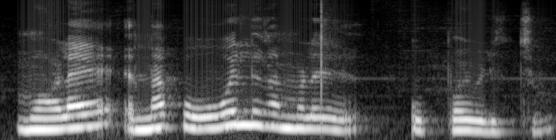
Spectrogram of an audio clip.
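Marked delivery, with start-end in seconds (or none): 0.1-1.6 higher, louder call from afar. Acted. Father calling his daughter to leave, raised and loud. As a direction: call her to come along now.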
